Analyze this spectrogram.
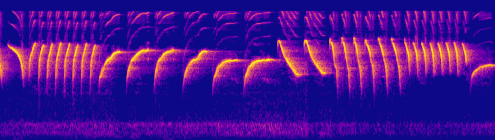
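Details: Male canary singing, used as a lure to prompt reluctant caged canaries to sing; rapid trills of repeated downward-sweeping high notes, switching between phrases of different pitch, loud and continuous with a clean background.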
